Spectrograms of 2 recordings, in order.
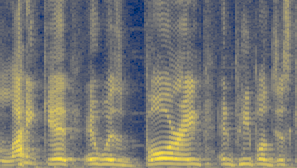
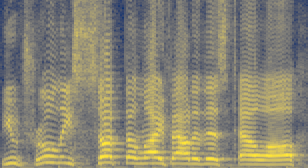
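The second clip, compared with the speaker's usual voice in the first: sarcastic shout; 8 semitones higher, 10 dB louder, slower than usual. Acted. Sarcastic praise of bad host.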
